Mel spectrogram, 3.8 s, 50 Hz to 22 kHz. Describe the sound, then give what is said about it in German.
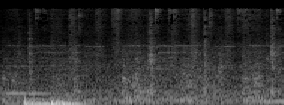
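Industrial machinery noise in a Meyer Burger solar cell factory hall of about 11,000 square meters: a heavy low rumble swells at the start and fades after a second, leaving a steady mechanical hiss with faint hum tones and occasional soft clanks. No one speaks. “So, dieses Geräusch erkennen wir natürlich gleich wieder, unsere Lokomotive, die Solarzellenfabrik.”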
